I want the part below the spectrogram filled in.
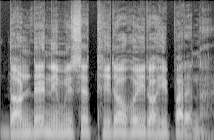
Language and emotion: Odia, neutral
